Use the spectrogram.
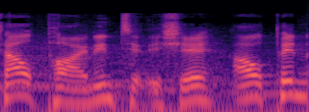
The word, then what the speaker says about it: Alpine: not right now it's alpine into this year i'll pin alpine yeah yeah i'll point yeah yeah or alpene whichever way you want to pronounce it um yeah yeah don't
